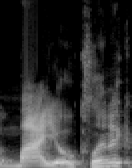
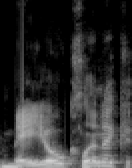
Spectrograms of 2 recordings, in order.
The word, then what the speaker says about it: Mayo Clinic: i went on the myo clinic mayo clinic not a mayonnaise website it is mayo clinic i said it wrong if you're from massachusetts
